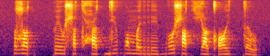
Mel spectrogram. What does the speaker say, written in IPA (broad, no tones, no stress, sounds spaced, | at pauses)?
z ɔ t pː e u̯ ʃ e tˤ ħ o t dʲ ɘ u̯ b ɔ m ə rʲ ɘ y̯ b o ʃ ɔ tˤ ç ɔ u̯ kʼ ɔ i̯ tː ə u̯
